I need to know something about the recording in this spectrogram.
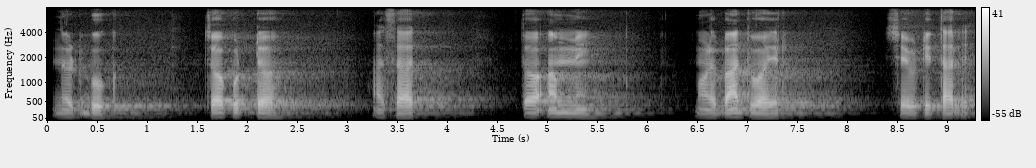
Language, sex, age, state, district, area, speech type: Goan Konkani, male, 18-30, Goa, Quepem, rural, spontaneous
